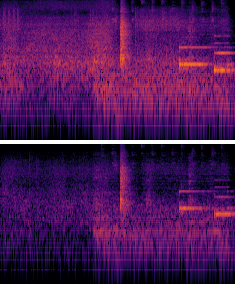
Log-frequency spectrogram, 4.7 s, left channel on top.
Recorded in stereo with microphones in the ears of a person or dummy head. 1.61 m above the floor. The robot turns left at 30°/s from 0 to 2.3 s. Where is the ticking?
10° right (ahead or behind), 2 m; by 4.6 s 20° right (ahead or behind), 2 m.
